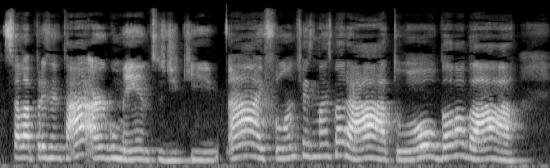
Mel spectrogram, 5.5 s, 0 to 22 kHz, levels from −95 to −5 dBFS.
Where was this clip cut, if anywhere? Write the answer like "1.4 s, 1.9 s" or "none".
none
